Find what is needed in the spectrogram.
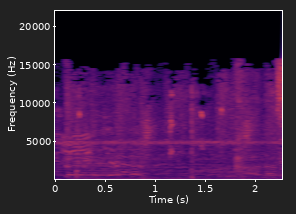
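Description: Tennis balls being hit with rackets and bouncing on a hard court during a doubles rally: a few sharp hits, one near the start, one past the middle and one near the end, over background music.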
